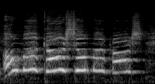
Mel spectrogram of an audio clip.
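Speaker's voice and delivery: very high, loud fangirl squeal; mimicking a thrilled fan shrieking; excited squeal. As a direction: gush it in a piercing, starstruck pitch. Acts out the fan's thrilled reaction.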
